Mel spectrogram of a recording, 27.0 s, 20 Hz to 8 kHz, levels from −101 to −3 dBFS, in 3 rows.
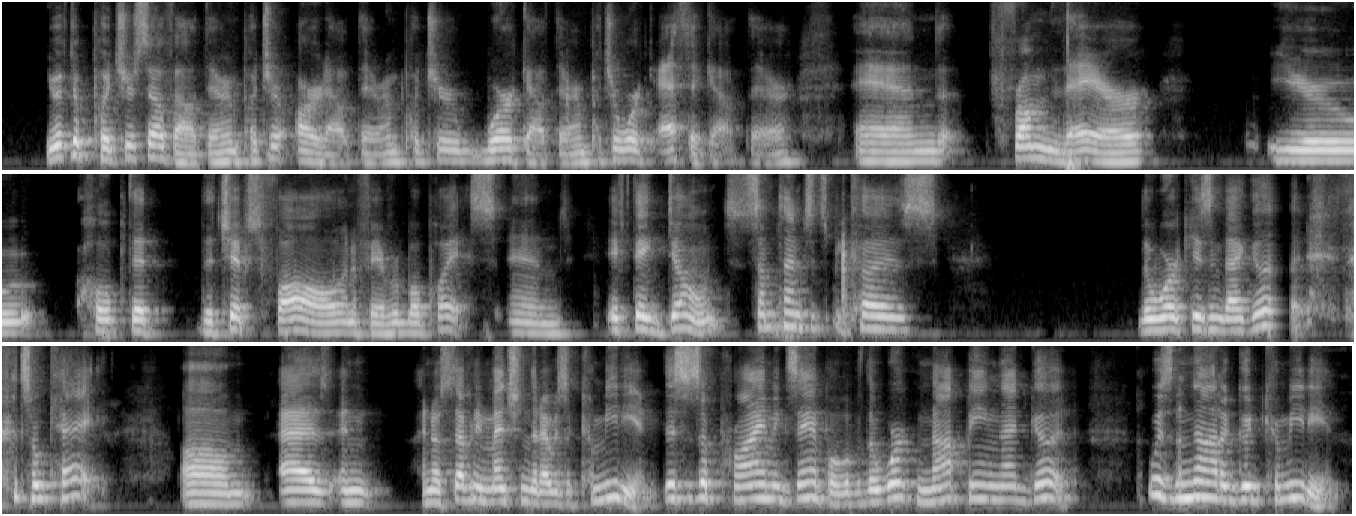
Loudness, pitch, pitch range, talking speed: -26 LUFS, 150 Hz, 130-185 Hz, 185 wpm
